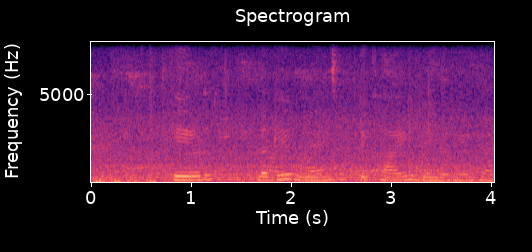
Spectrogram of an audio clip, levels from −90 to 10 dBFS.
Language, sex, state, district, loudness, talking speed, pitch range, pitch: Hindi, male, Rajasthan, Bikaner, -16 LUFS, 105 wpm, 180-225 Hz, 195 Hz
